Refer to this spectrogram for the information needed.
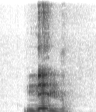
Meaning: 1. female equivalent of nain 2. dwarf star
- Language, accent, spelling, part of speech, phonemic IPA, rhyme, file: French, France, naine, noun, /nɛn/, -ɛn, LL-Q150 (fra)-naine.wav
